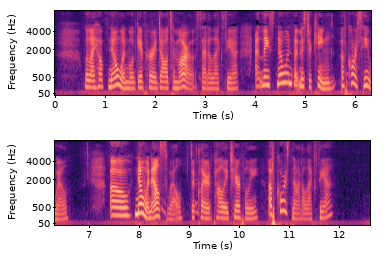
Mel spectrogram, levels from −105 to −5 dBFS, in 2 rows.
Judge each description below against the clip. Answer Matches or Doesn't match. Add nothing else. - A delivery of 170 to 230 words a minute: Matches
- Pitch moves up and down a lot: Matches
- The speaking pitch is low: Doesn't match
